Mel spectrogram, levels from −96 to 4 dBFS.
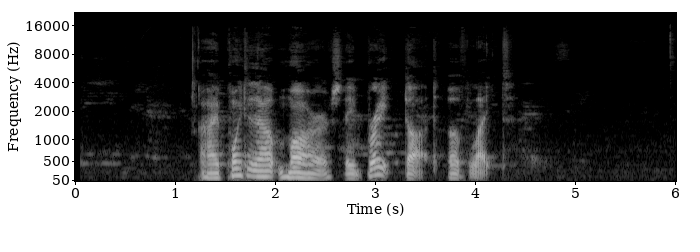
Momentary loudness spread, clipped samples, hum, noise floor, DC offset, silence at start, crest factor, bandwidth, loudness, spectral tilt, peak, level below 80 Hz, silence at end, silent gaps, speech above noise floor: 10 LU; under 0.1%; none; -77 dBFS; under 0.1%; 1.25 s; 22 dB; 13.5 kHz; -31 LUFS; -7.5 dB/octave; -10 dBFS; -70 dBFS; 1.85 s; none; 47 dB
